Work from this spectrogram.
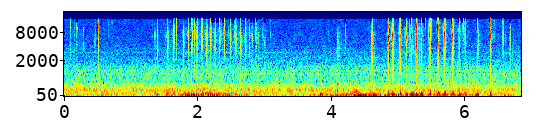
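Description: A long strand of small purple plastic beads is held up and handled with fingers near the microphone, the beads rattling and clicking against each other. Quick, bright, dry clicks come in two irregular bursts, a short cluster early on and a denser run toward the end, over a quiet low background hum.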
